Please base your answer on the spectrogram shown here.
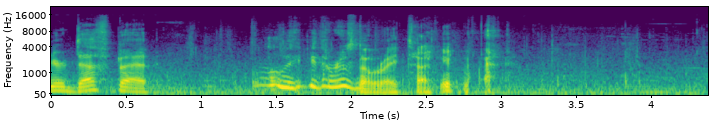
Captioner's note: laughing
